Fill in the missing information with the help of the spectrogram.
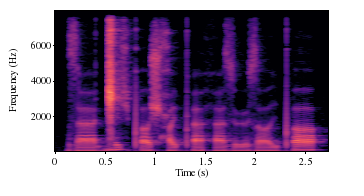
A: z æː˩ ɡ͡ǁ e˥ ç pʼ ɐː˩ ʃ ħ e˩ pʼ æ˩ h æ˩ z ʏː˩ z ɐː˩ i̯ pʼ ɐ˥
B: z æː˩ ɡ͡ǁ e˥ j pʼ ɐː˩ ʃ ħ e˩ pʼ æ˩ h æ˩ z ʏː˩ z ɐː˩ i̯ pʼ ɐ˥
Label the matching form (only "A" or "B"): A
